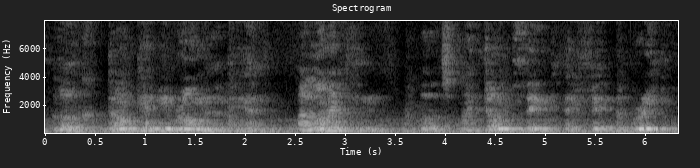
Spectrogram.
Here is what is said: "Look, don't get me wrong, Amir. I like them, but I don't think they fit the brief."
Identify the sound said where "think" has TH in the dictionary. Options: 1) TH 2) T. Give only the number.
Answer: 1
